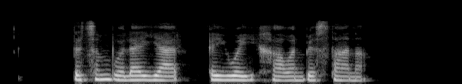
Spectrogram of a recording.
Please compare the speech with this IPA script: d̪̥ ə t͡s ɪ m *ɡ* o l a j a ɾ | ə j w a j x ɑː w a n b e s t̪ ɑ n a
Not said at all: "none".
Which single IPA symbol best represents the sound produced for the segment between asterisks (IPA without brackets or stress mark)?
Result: b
